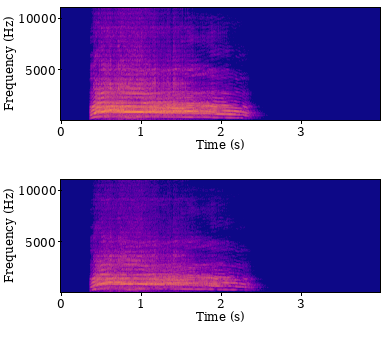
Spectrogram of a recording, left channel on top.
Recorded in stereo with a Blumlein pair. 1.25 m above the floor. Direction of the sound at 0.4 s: 25° left.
